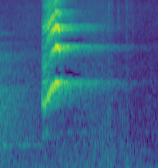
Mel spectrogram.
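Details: A female pet cockatiel getting mad at a glass cup gives a single short, loud, rich-toned call that jumps up sharply and then holds steady before fading within half a second, in a quiet room.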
